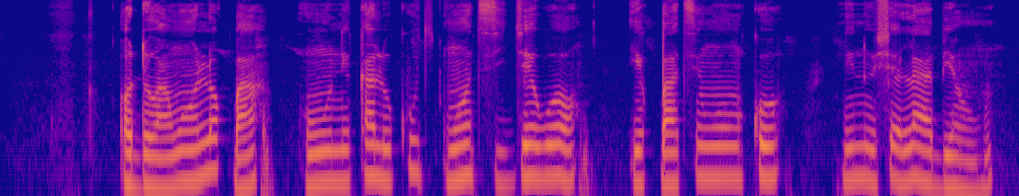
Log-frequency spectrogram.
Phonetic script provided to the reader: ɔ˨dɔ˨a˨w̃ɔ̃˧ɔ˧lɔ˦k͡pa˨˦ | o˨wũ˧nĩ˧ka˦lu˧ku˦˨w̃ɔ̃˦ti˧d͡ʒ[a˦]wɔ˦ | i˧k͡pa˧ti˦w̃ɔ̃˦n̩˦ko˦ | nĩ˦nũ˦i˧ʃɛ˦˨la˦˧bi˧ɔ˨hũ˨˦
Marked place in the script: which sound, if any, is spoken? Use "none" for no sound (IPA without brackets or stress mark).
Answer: ɛ˦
